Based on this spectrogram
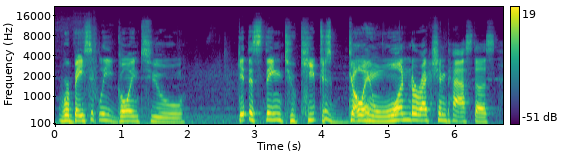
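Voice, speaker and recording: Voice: mid-range voice, slow pace. A tabletop game player talking casually in character.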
